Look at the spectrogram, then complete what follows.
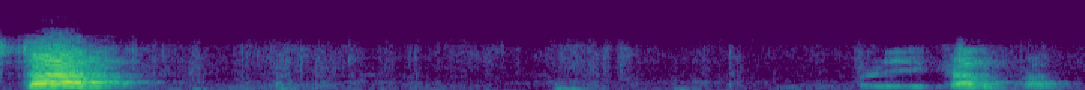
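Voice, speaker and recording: An actor playing a suspicious, bitter militiaman survivor with a rough, colloquial, agitated American delivery in 1930s radio drama style. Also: slow pace, close to an everyday voice. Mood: hostile, suspicious. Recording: tinny, band-limited 1930s radio broadcast.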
